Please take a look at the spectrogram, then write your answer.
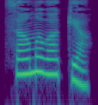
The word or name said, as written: ಸಮವಾಕ್ಯ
